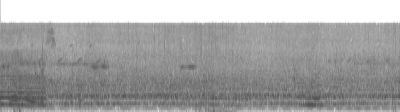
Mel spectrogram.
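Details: Honey bee drones buzzing outside a hive, unable to get back in through a screened robbing entrance; a dense, steady droning hum throughout with a few brief higher tones over it.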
